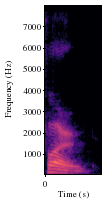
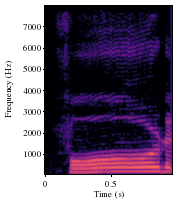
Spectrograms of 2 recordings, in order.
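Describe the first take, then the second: First: फर्ड as short, low furd; correct short vowel. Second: फोर्ड as a drawn-out FOOOARD; wrong long vowel. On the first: Teacher correcting learners, फर्ड as short furd. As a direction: clip फर्ड to a weak schwa. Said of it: "वो ई बन गया". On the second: Teacher rejecting the error, फोर्ड with long O. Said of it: "फोर्ड नहीं है ये". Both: Shown as a demonstration.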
